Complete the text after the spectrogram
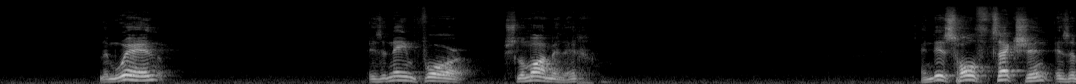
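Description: A man reads aloud in a chanting voice, close to a microphone, in short phrases.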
